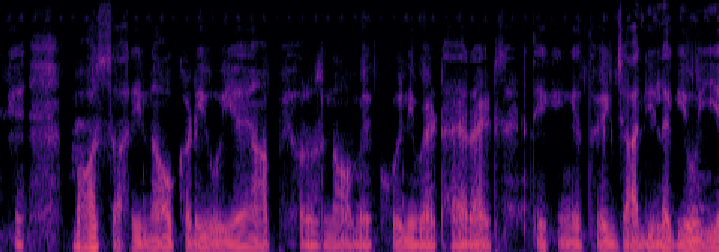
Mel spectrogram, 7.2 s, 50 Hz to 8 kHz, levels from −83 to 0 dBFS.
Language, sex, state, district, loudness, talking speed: Hindi, male, Jharkhand, Jamtara, -39 LUFS, 210 wpm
